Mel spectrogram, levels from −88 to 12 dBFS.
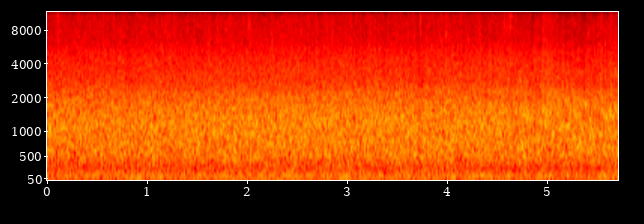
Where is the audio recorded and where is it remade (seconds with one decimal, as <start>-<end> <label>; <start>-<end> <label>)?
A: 0.0-4.6 recorded; 4.6-5.7 remade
